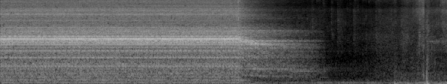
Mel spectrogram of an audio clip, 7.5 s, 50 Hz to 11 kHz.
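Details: FloTec FP4150 pump, installed 15 months, just out of 12-month warranty: harsh high-pitched grinding whine holding steady, then sagging and fading as the pump spins down; internal grinding noise.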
